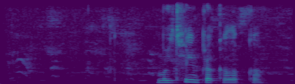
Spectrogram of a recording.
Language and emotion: Russian, neutral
